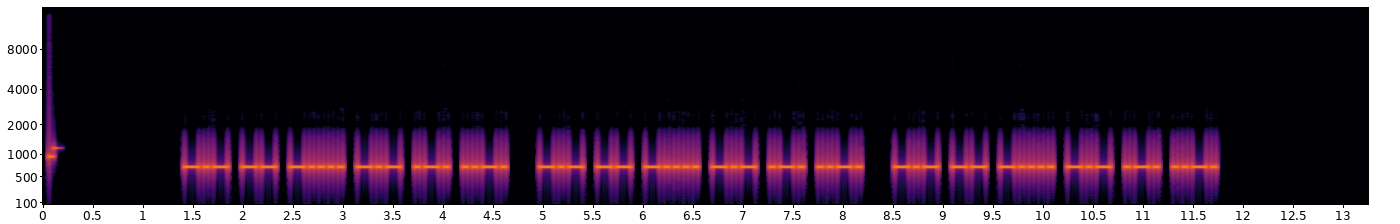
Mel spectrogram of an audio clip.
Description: Morse code, heard as a keyed tone, about 25 wpm, 700 Hz. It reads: KM6KRF KM6KRF KM6KRF
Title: USA Call Signs Repeated 3x 25wpm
